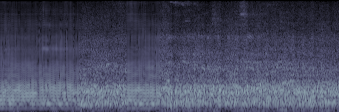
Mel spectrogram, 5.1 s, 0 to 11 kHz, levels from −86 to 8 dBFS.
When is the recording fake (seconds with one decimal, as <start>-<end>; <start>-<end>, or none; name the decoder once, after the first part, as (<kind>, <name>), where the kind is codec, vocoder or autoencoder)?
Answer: 0.0-1.2 (vocoder, BigVGAN v2); 1.9-2.4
